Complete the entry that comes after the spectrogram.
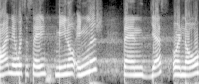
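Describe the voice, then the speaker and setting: Noticeable background noise sits behind a woman's voice. She speaks at a moderate pace in a fairly high pitch, with ordinary pitch variation. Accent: non-native. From outside the US. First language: not English. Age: young. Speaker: valedictorian student. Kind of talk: graduation speech.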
